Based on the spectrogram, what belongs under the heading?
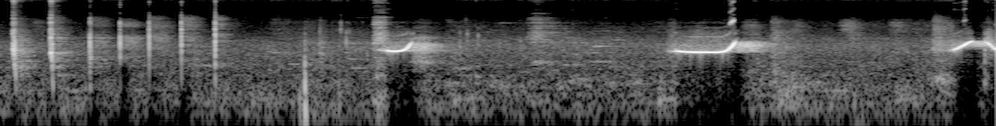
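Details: A talking parrot gives a series of sharp clicks, then three short upward-sweeping whistles spaced roughly two and a half seconds apart, bright and clear over faint room noise.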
